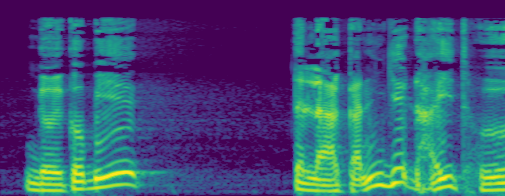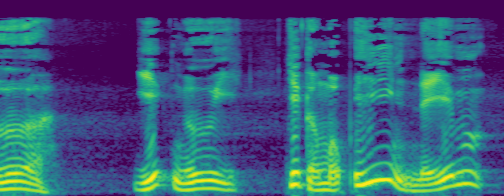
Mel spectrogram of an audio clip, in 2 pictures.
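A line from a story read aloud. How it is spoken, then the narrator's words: Hoarse voice. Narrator (Vietnamese): Thủy Hiền Chỉ giọng khàn khàn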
